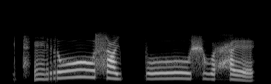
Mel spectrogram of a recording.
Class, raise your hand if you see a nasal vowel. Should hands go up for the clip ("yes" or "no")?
yes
